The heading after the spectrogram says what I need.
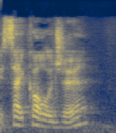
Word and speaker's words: psychology: So psychology, we don't pronounce P. Psychology.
